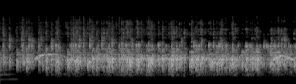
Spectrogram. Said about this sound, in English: That applause.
